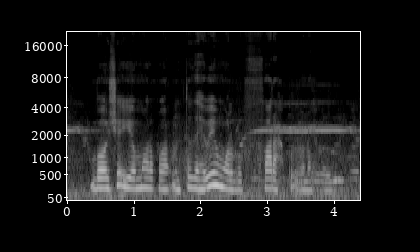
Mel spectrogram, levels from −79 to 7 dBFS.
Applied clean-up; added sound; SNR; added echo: none; Animal; 17 dB; none.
